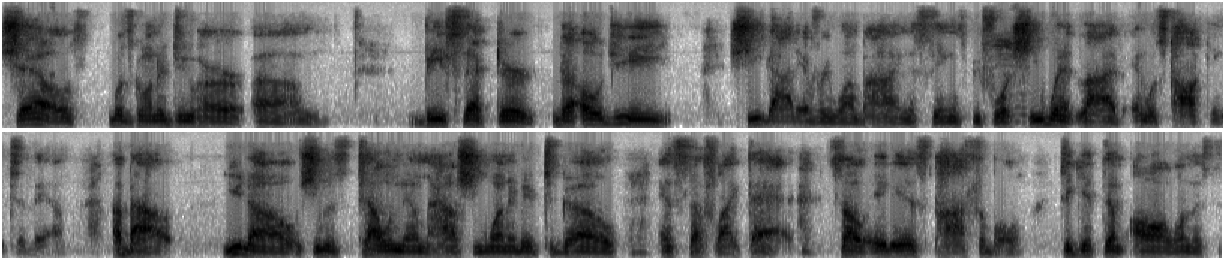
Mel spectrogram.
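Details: Adult woman whose vocal cord was accidentally touched during thyroid removal surgery, hoarse altered voice, expects recovery in a couple of months; dysphonia from vocal fold injury after thyroidectomy.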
